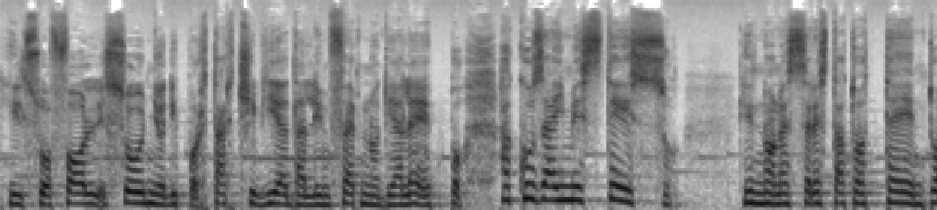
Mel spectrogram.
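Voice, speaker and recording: Woman narrating a dramatic story. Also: medium pitch. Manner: measured, dramatic delivery. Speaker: audiobook narrator. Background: faint music.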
